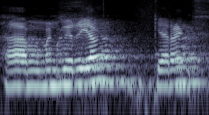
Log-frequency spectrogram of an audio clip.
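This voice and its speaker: A middle-aged man with a North Welsh accent gives a homely, halting wedding speech. He speaks slowly in a high voice, heard from a distance in an echoing room with guests around him. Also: level tone, slight background noise. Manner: hesitant, homely storytelling. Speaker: father of the groom. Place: large glass-walled wedding reception room. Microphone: handheld mic, picked up from afar. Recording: echoey reception room, distant camera microphone.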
